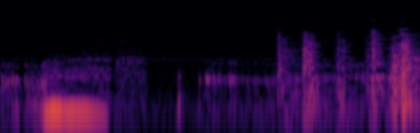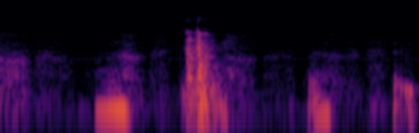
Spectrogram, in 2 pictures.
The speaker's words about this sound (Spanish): De pronto, se abrió la puerta de su aposento.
